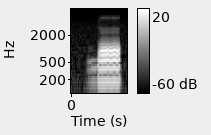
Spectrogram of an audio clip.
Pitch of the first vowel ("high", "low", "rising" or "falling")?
high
